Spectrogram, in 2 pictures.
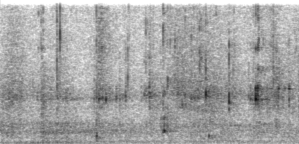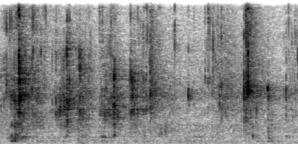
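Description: Mouth sounds of biting into and chewing soft lobster tail meat: a cluster of short wet smacks and clicks starting about three seconds in, after a faint steady hum.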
